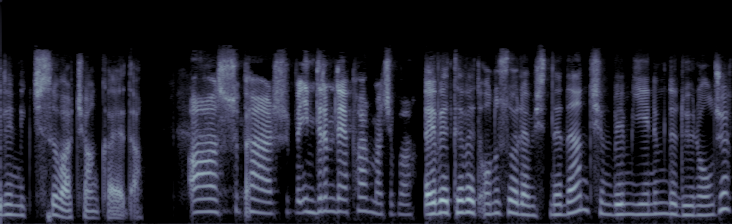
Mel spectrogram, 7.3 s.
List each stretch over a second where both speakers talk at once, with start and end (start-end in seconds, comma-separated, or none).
none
